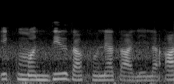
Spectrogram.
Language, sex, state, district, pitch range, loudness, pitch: Marathi, female, Maharashtra, Chandrapur, 200-225 Hz, -28 LUFS, 205 Hz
